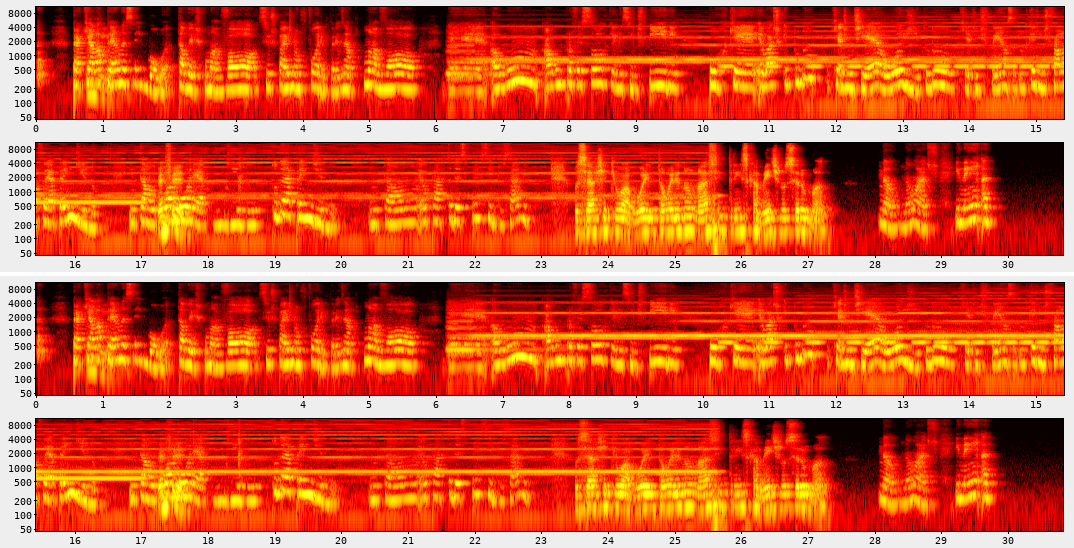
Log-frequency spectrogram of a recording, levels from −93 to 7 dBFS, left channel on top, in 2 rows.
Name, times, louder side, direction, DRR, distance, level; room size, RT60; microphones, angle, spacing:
voice 1, 0.0-5.8 6.2-9.8 10.1-20.0 20.4-22.9 28.0-29.7, left 1 dB, 15° left, 0.6 m, -25 dB
voice 2, 0.7-1.1 17.2-17.6 23.1-27.2, left 1 dB, 60° left, 1.8 m, -22 dB
sound 1, 6.1-25.7, right 6 dB, 15° right, 2.5 m, -30 dB
sound 2, 9.9-18.1 18.4-18.5, right 2 dB, 45° right, 1.7 m, -30 dB
9.5 x 6.9 x 5.2 m
head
